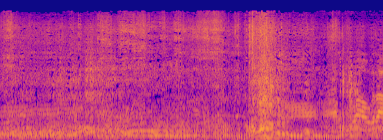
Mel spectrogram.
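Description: Small underbone motorcycles race in a ladies' final at a barangay motocross event, engines droning and revving loudly throughout, with a sharp rev surge near the end and voices talking over the noise.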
